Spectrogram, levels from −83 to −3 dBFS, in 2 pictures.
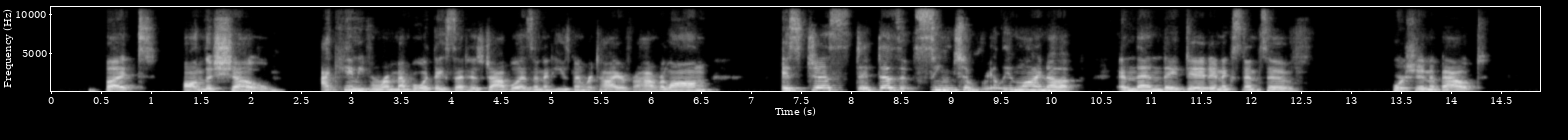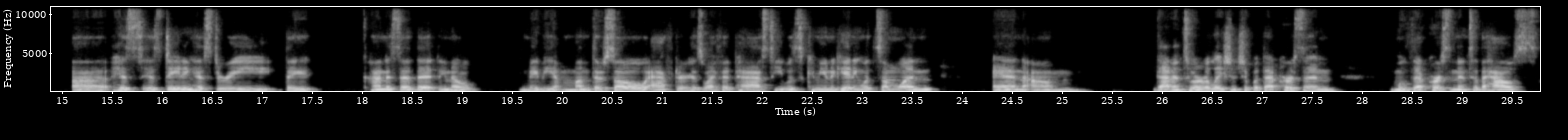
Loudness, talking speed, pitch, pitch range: -20 LUFS, 165 wpm, 160 Hz, 145-180 Hz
